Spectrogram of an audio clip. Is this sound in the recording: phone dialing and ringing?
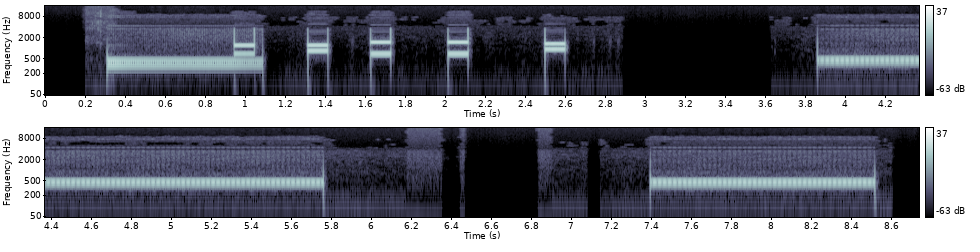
yes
